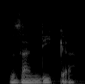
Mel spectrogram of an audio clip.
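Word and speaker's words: Xandika: Ka a the Z I'm going to pronounce it zanda a traditional War dance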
